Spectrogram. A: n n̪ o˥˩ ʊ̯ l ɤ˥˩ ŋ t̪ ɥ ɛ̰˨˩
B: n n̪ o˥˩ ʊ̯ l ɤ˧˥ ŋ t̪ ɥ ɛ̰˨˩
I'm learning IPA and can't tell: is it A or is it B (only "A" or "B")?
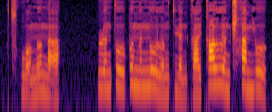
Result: B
